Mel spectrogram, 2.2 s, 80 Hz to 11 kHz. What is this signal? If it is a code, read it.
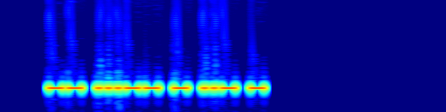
Morse code, heard as a keyed tone, about 48 wpm, 700 Hz. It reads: M3TUT
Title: DXCC-100 Call Signs - 5 Characters - Repeated 2x - 50wpm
